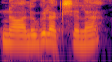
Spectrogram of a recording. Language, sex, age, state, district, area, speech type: Telugu, female, 30-45, Andhra Pradesh, East Godavari, rural, spontaneous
